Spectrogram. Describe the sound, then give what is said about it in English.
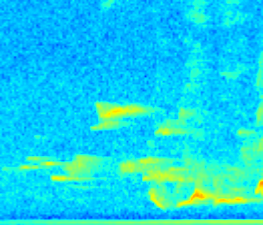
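Faint spring birdsong: thin, high chirps and quick trills that grow busier toward the end, set over a steady low hum. “I can hear the birds singing and see the sun and feel its warmth.”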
